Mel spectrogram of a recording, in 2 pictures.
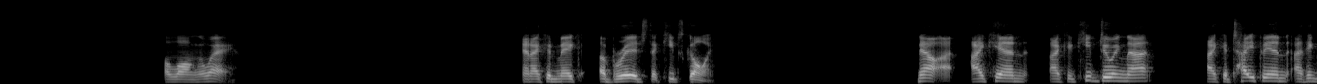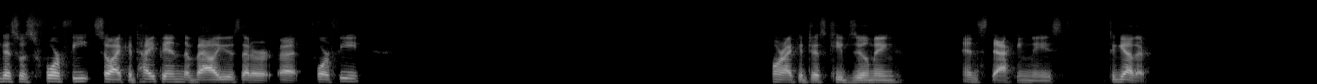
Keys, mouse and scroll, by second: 5.2 scroll, 6.7-7.4 scroll, 10.5-12.3 middle drag, 12.3-13.5 drag, 13.1 right click, 14.3 middle click, 14.5-15.4 scroll, 17.3 click, 17.7 middle click, 18.0 middle click, 18.8 middle click, 20.1 click, 21.0 middle click, 21.9 middle click, 24.3 click, 24.4 scroll, 25.1-25.9 scroll, 25.3 Escape, 25.9-26.3 scroll down 6.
